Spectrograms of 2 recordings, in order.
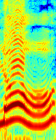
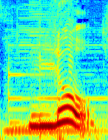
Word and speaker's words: law: it as strawberry or if you're saying law which is the correct way some people might be pronouncing as it as low in fact low l o w is a completely different word by itself right no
